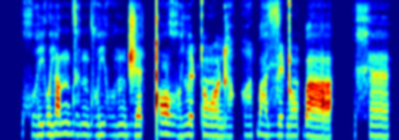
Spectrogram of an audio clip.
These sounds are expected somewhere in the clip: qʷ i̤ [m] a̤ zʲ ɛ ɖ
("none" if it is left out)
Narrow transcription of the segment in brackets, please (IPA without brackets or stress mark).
ɓ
